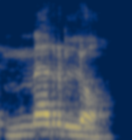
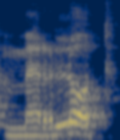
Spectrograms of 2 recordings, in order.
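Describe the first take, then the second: First: Merlot said slowly as "mer-LO"; French-style "Merlot", ending on an open O; silent final T. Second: Merlot with the final T pronounced; final T sounded. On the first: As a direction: drop the T at the end of "Merlot". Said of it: "la T final no se pronuncia". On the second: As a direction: say "Merlot" as spelt, ending on a T. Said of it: "que termina con T final". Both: Shown as a demonstration.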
